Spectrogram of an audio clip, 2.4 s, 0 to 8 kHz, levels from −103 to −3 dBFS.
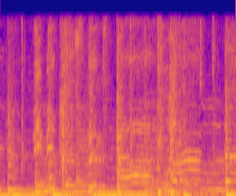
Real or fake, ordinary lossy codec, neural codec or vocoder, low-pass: real; MP3, 64 kbps; none; 7.2 kHz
